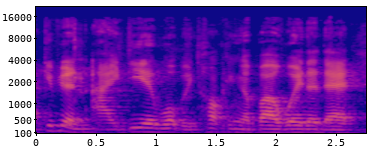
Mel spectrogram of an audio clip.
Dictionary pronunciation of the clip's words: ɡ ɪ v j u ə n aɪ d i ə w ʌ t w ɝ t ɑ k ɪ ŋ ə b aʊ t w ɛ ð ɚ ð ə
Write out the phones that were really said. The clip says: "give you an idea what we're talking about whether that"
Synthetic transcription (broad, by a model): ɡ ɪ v j u ə n aɪ d i ə w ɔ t w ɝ t ɑ k ɪ ŋ ə b aʊ t w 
